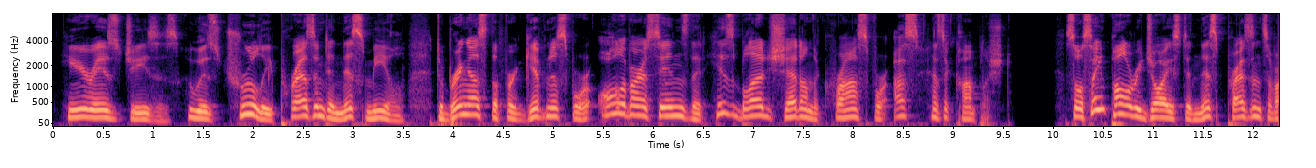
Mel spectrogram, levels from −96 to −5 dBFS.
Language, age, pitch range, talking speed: English, 50-69, 130-190 Hz, 190 wpm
